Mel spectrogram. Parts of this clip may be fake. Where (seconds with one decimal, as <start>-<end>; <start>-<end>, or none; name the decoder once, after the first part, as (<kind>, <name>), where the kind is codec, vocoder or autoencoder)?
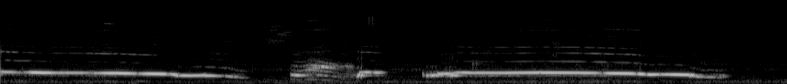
0.0-0.5 (vocoder, BigVGAN v2); 1.7-3.2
